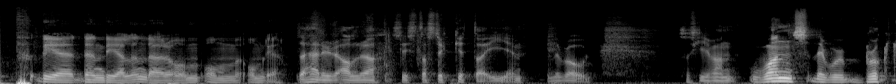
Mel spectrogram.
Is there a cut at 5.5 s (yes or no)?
yes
